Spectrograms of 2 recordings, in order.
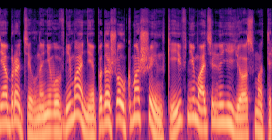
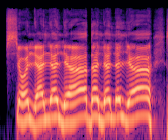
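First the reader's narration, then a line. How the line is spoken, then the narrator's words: Shrieking. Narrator (Russian): завизжал Йенси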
